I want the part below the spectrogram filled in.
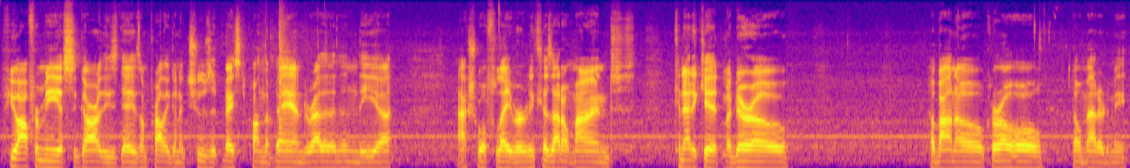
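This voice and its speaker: A man with a fairly low voice and a lot of gravelly fry talks in a laid-back, halting way. He sounds like the co-host of a casual cigar review, with a faint steady hum in the room.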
